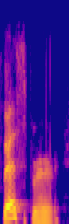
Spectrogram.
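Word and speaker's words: VSEPR: at the separ visit the separ which is pronounced Vesper it's valence shell electron pair repulsion Theory what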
